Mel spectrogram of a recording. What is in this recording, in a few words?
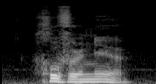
"gouverneur", Dutch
